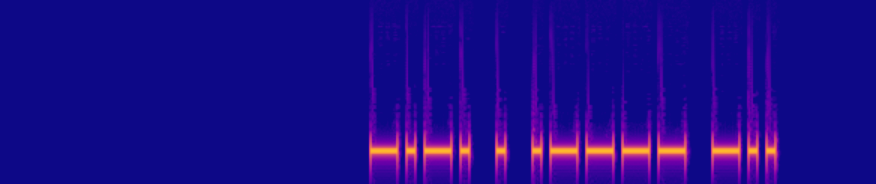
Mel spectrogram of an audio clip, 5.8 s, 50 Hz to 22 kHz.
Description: Morse code, heard as a keyed tone, about 20 wpm, 700 Hz. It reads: CE1D
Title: DXCC-100 Call Signs - 4 Characters - Repeated 3x - 20wpm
